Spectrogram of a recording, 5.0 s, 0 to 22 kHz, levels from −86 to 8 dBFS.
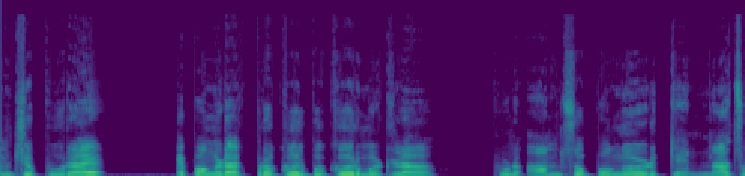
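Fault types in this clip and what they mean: Call audio freeze: at 0.59–1.20 s the last sound hangs as a fading buzz or hiss, likely jitter-buffer underrun; spectrogram shows smeared bands, then speech continues uncut.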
